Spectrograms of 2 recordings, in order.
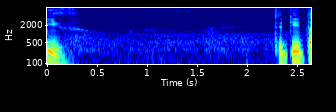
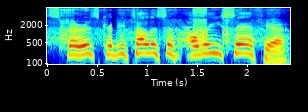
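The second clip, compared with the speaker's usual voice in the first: higher, projected appeal; calling out; 5 semitones higher than usual. Real, not acted. Ghost hunter asks spirits whether the team is safe, calling out. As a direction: call to someone unseen.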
